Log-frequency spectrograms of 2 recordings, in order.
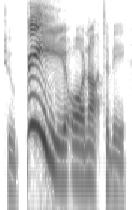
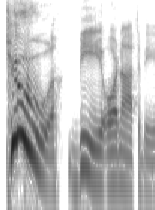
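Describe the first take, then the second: First: Slow "To be or not to be" with the end "be" weighted; a different mock Hamlet reading; shifted stress. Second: Slow, louder "To be or not to be" with stress on "To"; mock Hamlet, punch "To"; hammed-up stage reading; shifted stress. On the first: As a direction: another actor's take, landing on "be". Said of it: "the next one's like". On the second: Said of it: "puts the accent on a different word".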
